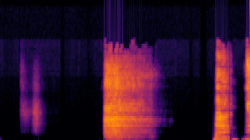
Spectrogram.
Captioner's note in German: seufzt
